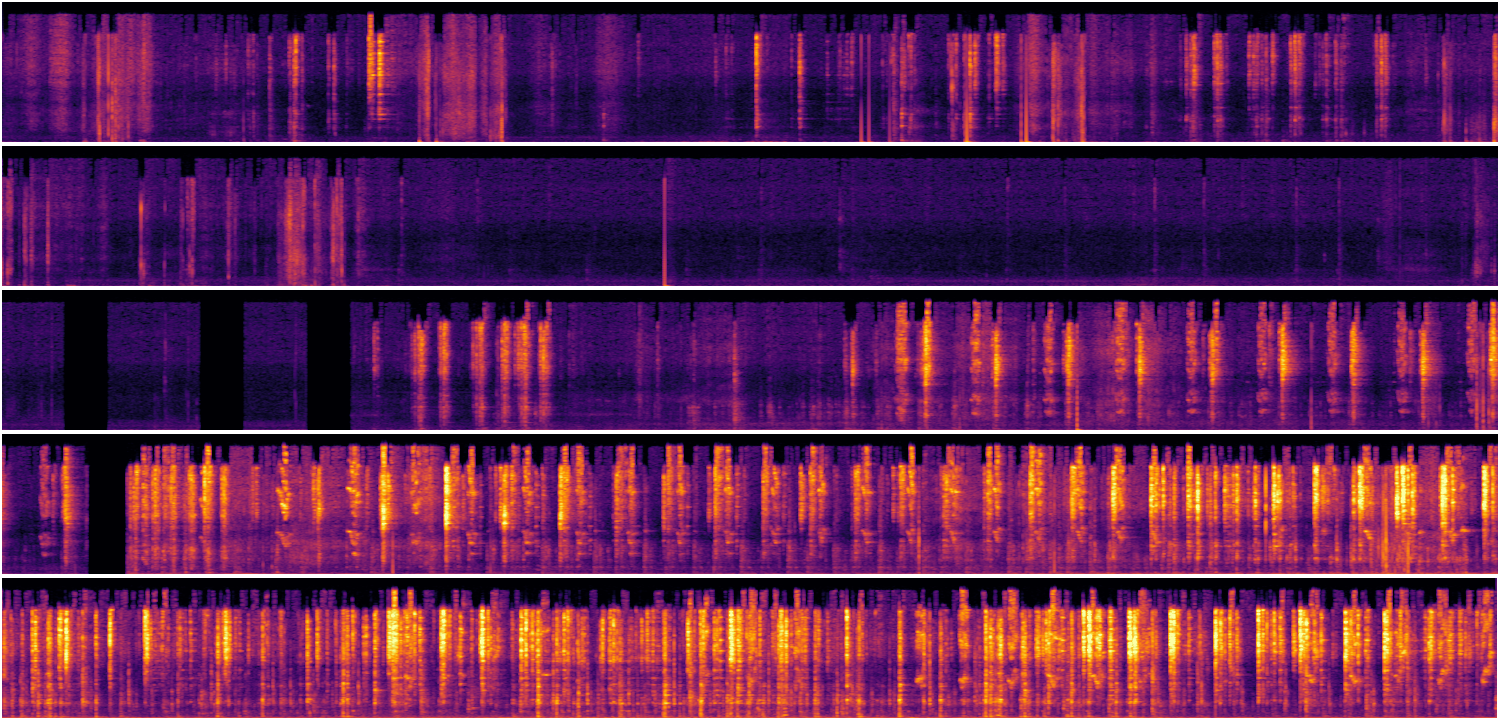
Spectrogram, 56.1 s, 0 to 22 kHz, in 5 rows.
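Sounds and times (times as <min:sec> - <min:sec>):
fan clicking and rattling: 0:25.1 - 0:56.0.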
